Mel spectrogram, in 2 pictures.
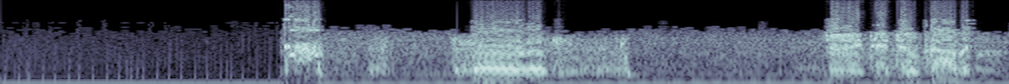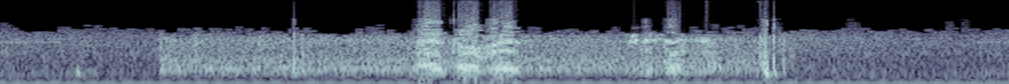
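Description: Police scanner radio hiss with a low hum, broken by about five short, unintelligible transmissions that start and stop abruptly as the squelch opens and closes.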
